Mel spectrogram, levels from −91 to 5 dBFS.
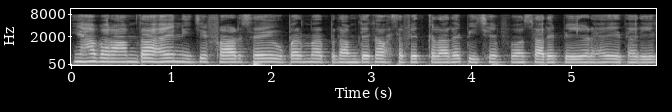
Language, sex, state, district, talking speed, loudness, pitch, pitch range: Hindi, female, Delhi, New Delhi, 205 wpm, -15 LUFS, 190 Hz, 180-200 Hz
